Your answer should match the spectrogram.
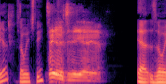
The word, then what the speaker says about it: ZOHD: and zohd is that how you say it zohd ZD yeah yeah yeah zoh HD all right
